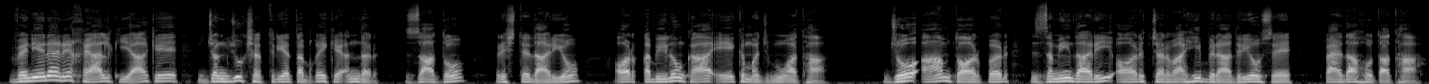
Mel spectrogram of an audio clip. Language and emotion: Urdu, neutral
